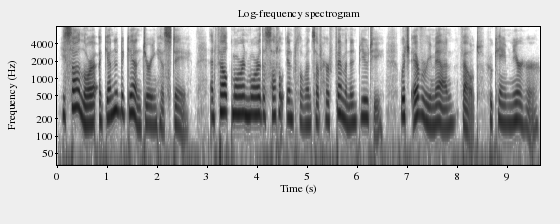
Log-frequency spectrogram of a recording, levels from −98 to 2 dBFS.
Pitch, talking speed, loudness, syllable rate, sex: 195 Hz, 180 wpm, -17 LUFS, 4.9 syllables/s, female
